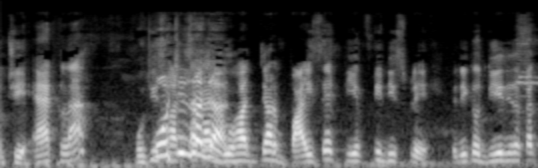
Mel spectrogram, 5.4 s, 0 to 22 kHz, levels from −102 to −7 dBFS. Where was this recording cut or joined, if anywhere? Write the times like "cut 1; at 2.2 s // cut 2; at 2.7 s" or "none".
none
